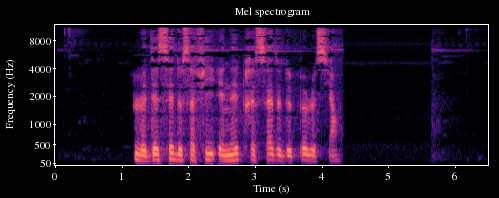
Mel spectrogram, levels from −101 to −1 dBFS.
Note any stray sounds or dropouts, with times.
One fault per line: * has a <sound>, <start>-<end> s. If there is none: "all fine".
all fine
